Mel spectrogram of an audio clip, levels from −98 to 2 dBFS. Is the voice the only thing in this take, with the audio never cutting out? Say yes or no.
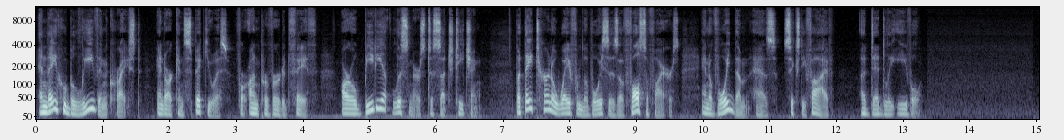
yes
